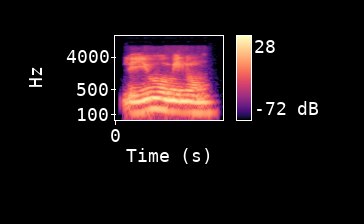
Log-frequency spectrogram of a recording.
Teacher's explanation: Oleh kerana sebelum hamzah mati tu baris depan, tukarkan jadi waw.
